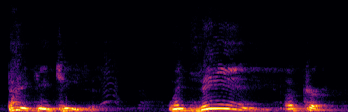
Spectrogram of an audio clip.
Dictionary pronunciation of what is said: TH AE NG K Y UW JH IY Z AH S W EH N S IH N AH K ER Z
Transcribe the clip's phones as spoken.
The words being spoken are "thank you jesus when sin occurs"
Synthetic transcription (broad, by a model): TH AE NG K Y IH JH IY Z AH S W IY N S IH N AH K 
